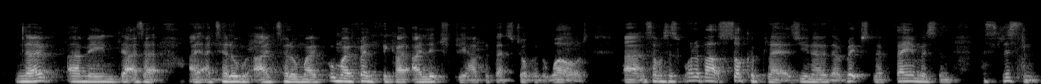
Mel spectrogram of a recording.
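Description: Somewhat breathy and of medium pitch, a man's voice carries a dark, mellow tone and a London accent. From London, England. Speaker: sex toy inventor and entrepreneur. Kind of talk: interview. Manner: halting, many repetitions.

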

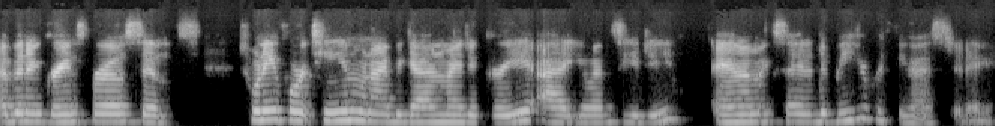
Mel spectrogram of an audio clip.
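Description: The voice is an unremarkable speaking voice, with fairly even intonation at a moderate pace. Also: woman, fairly high pitch for a woman. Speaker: executive assistant. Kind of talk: podcast panel discussion.

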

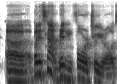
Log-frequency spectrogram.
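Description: Somewhat breathy, this man's voice sits at a fairly high pitch. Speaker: radio host, author, teacher. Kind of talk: interview, casual chat.

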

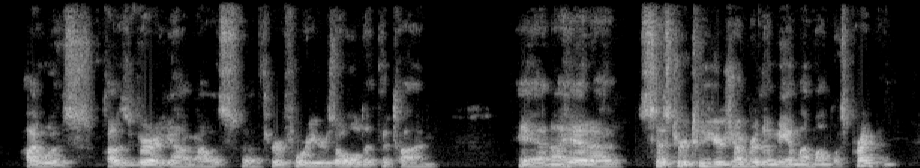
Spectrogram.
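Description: At a fairly quick pace, a man uses an ordinary speaking voice of medium pitch with fairly even intonation. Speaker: Army Ranger veteran, nonprofit executive director. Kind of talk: interview.

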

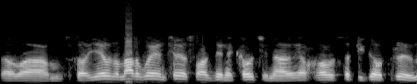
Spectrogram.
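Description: Monotone and flat in intonation, a man talks with an American accent. His pace is very fast. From US South, Greensboro, North Carolina. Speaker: basketball coach. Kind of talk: interview.

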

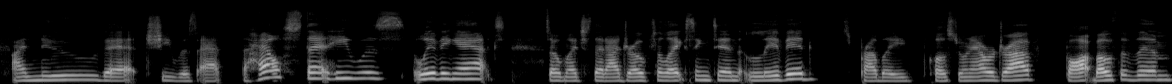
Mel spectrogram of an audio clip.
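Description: At a fairly slow pace, a woman speaks at medium pitch with ordinary pitch variation against a quiet background. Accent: Kentucky. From Kentucky, Lincoln County. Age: 30s. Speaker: recovering addict, rehab worker. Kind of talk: testimony.

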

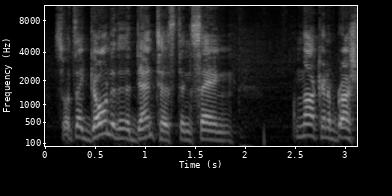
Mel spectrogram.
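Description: A man talks at a very fast pace in an animated tone. His pitch varies in an ordinary way. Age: 50s. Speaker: posture therapy executive and public speaker. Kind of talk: casual interview chat.

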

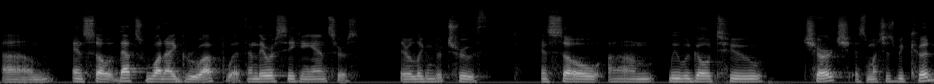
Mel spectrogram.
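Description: Over a quiet background, a man with an American accent talks at a medium pitch with fairly even intonation. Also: fairly slow pace. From California, San Jose / Bay Area. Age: 30s. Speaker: online Bible teacher. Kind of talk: testimony and Bible teaching in casual chat.

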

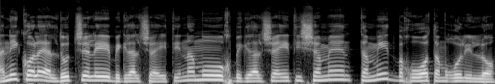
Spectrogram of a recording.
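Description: With an animated tone and ordinary pitch variation, a man speaks at a moderate pace in a dry, close sound with no echo. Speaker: podcast co-host, businessman. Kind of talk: casual chat. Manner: halting.

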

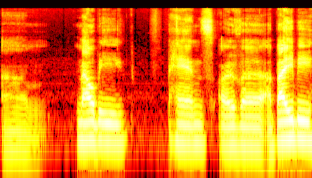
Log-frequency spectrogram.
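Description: Lively intonation marks a man's medium-pitched voice, which sounds dry and close with no echo in a very clean recording with a silent background. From Australia. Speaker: podcast host. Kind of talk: casual chat. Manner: animated.

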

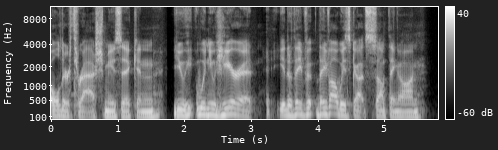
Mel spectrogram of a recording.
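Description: A man with a Canadian accent and an ordinary speaking voice, at a fairly slow pace. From Canada. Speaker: pedal enclosure maker. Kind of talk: interview.

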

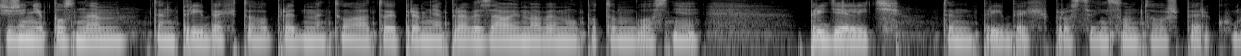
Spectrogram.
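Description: A woman speaks at a moderate pace in a fairly low pitch with a dark, mellow tone. Her intonation is monotone and flat, and the sound is dry and close with no echo. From western Slovakia, Nitra region. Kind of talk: interview. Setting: studio.

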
